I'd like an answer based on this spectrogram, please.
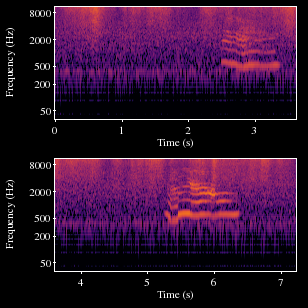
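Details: Ocean, a domestic cat, meows on seeing her companion Doby come in: two drawn-out, harmonic meows, the second louder and slightly rising then falling, set against a steady indoor hum.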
